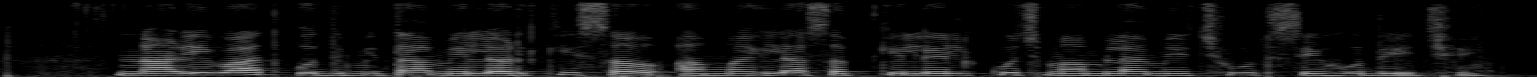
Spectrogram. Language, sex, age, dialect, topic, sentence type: Magahi, female, 51-55, Western, banking, statement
